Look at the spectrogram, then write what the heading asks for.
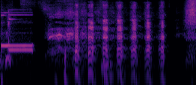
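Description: A brief, steady electronic doorbell chime rings out first, then gives way to about eight quick, rhythmic voice-like bursts resembling chuckling, ending with a soft breathy hiss.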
